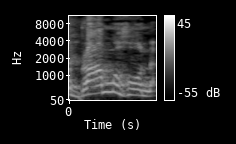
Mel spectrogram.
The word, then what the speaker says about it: ব্রাহ্মণ: এখানে হচ্ছে ব্রাহ্মণ, আগে দেখেন উচ্চারণে আগে মটা আসবে, ব্রাহ্মণ আগে ম পরে হ, কিন্তু যুক্ত বর্ণে ছিল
